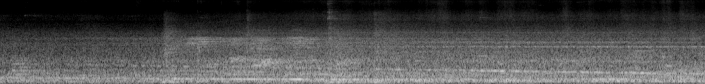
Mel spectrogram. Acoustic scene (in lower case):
subway station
